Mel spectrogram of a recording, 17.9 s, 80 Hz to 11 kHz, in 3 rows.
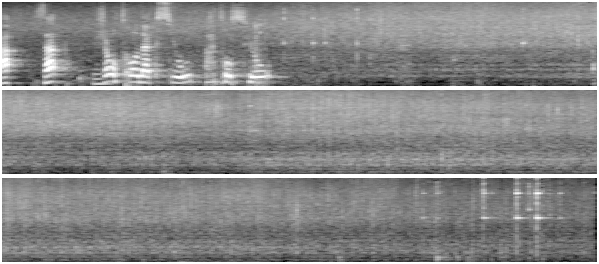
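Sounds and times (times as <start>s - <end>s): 
speech: 0.0s - 2.9s
broth sizzling in a pan with chicken and onions: 0.0s - 17.8s
faint clinks: 16.1s - 17.8s.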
